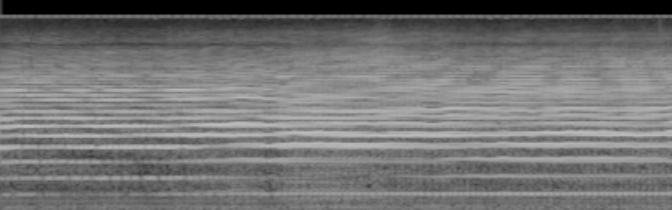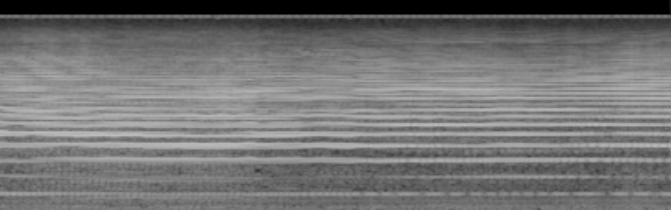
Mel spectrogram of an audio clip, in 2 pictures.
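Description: Engine of a home-built VTOL model drone in flight: a steady, high-pitched buzzing whine, its pitch wavering slightly as the craft flies past.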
